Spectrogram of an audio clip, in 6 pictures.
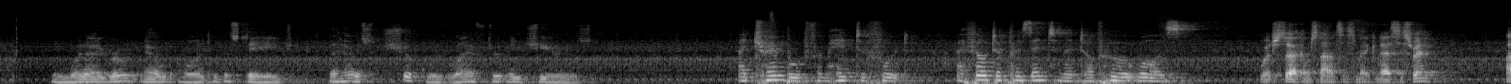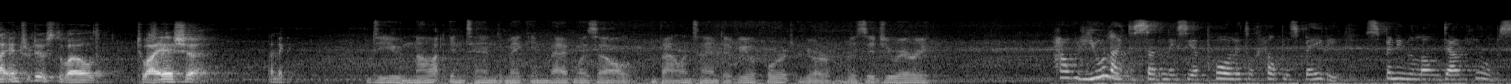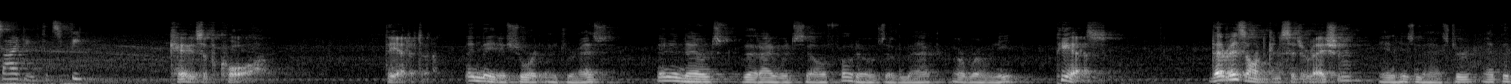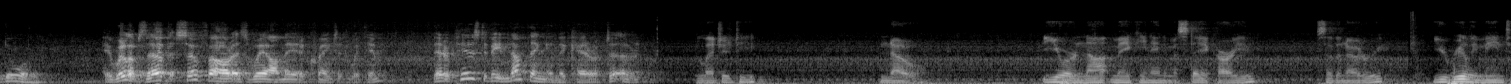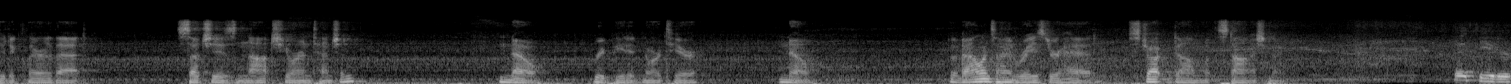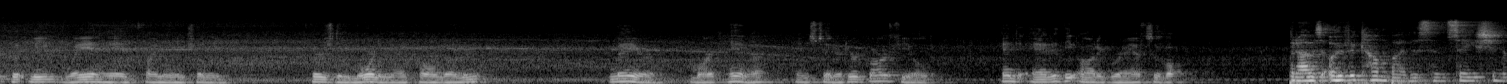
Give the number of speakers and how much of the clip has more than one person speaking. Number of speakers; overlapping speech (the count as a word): five, no overlap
